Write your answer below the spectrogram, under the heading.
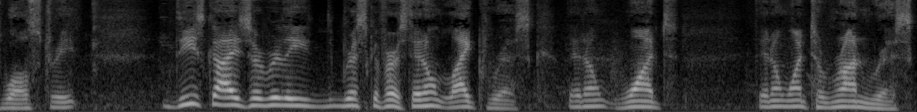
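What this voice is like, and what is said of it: American accent. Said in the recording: “hear you speaking this way and they're going to say, wait a minute, Damian Lewis is a Brit ... I speak in an American accent from the moment I get in the van in the morning”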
